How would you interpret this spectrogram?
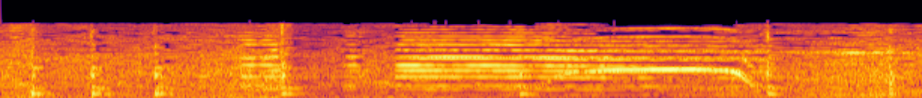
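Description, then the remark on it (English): A car horn blares in one long sustained honk with a pitch that slides down at the end, following a few shorter toots, as cars honk at street protesters amid crowd noise and voices on a busy street. “Cars are honking at the people happily.”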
